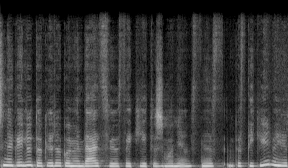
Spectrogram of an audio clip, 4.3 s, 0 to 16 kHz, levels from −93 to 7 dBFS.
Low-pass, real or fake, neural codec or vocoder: 14.4 kHz; fake; codec, 44.1 kHz, 2.6 kbps, DAC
